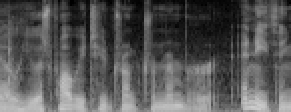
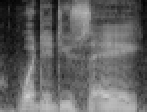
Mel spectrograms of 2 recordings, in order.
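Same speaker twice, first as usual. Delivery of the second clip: lightly voiced gruff rival redo; retry the line as a hint of Shadow. Shown as a demonstration. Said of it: "I didn't do the Shadow voice right".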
